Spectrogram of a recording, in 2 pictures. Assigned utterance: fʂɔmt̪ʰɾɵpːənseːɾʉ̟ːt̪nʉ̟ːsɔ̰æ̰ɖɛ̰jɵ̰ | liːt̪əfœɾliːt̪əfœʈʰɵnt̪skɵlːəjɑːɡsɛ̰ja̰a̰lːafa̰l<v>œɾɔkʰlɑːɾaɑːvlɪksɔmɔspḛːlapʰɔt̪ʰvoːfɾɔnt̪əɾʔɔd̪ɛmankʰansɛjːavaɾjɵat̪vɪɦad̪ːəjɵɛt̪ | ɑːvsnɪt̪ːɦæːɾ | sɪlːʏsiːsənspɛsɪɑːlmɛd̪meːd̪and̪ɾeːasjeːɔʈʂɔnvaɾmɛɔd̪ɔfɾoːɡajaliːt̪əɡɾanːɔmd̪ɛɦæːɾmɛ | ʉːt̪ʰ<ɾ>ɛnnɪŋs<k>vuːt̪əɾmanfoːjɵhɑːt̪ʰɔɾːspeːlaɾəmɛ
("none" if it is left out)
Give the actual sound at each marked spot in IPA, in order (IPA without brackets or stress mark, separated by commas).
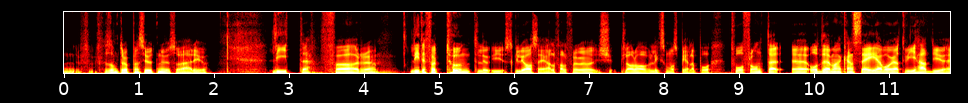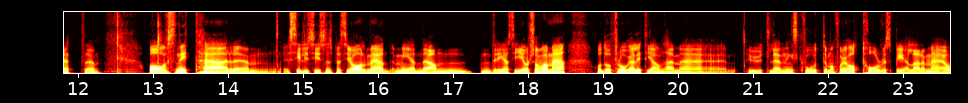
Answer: f, l, kʰ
